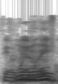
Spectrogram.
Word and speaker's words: Thierry: Thierry. Un, francés. ¿Ya? Es que así se pronuncia.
